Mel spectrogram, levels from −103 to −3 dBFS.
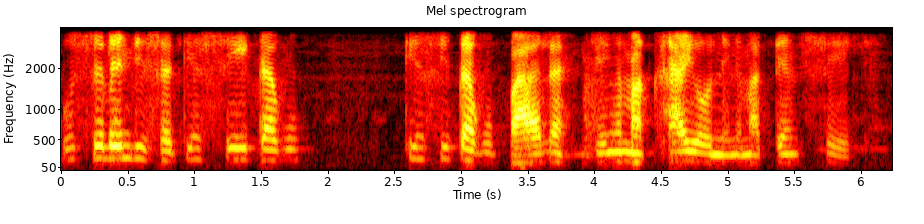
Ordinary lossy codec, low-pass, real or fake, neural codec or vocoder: none; 3.6 kHz; fake; codec, 24 kHz, 6 kbps, HILCodec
